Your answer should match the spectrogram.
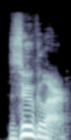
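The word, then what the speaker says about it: Xoogler: like a former googler it's an an x x ugler zugler okay but it's spelled with an X so yeah okay so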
